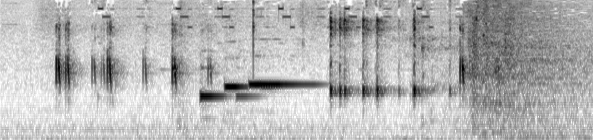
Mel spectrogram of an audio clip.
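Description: Keypad buttons beep with short rising electronic tones.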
